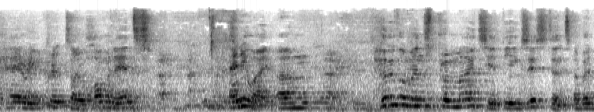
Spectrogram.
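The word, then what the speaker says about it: Heuvelmans: late Belgian zoologist Bernard hoverman there are several different ways of pronouncing his soname but today I'm going with hoverman there are various illustrations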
